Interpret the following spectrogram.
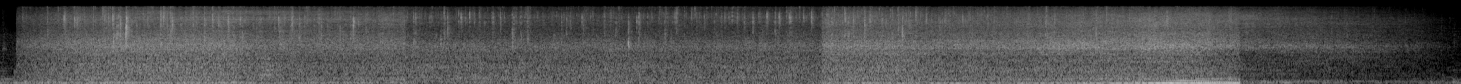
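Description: Heavy rain falling on a wet town street, a steady hiss of drops on the road surface. A deep low rumble swells near the end, then the rain sound fades away.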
